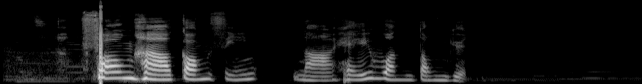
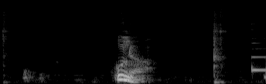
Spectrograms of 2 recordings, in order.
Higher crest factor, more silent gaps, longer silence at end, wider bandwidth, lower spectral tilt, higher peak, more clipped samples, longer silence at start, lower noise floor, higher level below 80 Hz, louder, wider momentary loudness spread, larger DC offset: about the same, 22 dB vs 20 dB; neither; first, 1.8 s vs 0 s; about the same, 13 kHz vs 12.5 kHz; second, -3.5 dB/octave vs -8.5 dB/octave; first, 0 dBFS vs -10 dBFS; neither; first, 0.6 s vs 0.25 s; about the same, -69 dBFS vs -71 dBFS; first, -46 dBFS vs -70 dBFS; first, -18 LUFS vs -27 LUFS; about the same, 21 LU vs 23 LU; neither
